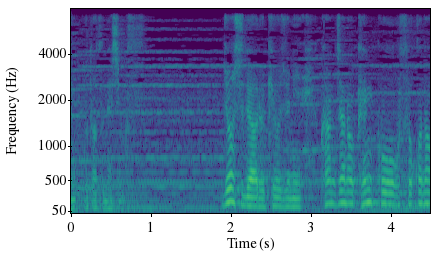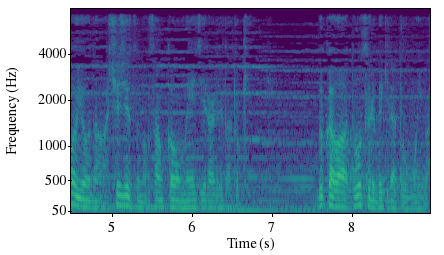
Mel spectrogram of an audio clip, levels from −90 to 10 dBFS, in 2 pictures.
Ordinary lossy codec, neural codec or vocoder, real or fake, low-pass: none; none; real; 7.2 kHz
